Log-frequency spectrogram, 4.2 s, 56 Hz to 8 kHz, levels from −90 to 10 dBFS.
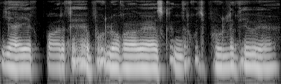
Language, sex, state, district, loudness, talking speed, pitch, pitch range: Hindi, male, Uttar Pradesh, Saharanpur, -15 LUFS, 200 wpm, 150 Hz, 145-155 Hz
